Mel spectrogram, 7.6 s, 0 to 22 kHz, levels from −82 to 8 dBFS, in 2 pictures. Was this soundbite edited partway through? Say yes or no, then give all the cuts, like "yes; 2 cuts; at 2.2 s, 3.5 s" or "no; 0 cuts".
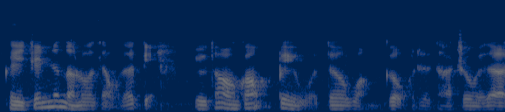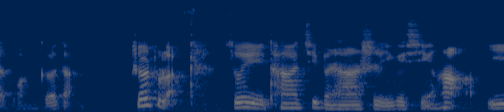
no; 0 cuts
